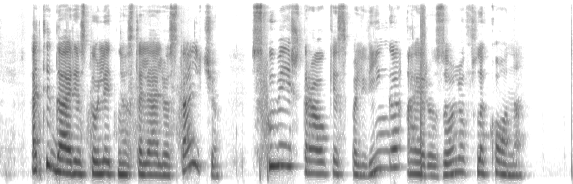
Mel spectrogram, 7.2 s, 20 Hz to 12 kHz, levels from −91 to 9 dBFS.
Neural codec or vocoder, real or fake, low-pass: none; real; 10.8 kHz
